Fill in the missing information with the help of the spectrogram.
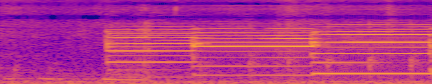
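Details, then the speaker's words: Mechanical ventilator switched on before connecting it via ventilator tubing to an intubated patient's endotracheal tube: rising series of steady electronic tones; ventilator start-up sound. "kita akan Sambungkan dengan namanya ventilasi mekanik oke yang pertama kita onkan dulu alat ini dionkan di bagian"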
